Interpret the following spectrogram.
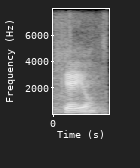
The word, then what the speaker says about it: Gale: So I contacted, how do you say his last name, Steve Gold? Gale. Scale. Gale, I always want to say Gold, I probably called him that 20 times.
